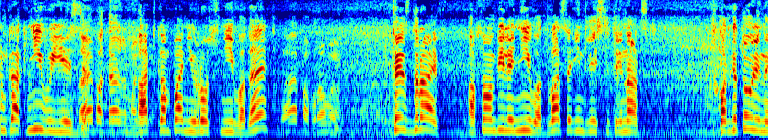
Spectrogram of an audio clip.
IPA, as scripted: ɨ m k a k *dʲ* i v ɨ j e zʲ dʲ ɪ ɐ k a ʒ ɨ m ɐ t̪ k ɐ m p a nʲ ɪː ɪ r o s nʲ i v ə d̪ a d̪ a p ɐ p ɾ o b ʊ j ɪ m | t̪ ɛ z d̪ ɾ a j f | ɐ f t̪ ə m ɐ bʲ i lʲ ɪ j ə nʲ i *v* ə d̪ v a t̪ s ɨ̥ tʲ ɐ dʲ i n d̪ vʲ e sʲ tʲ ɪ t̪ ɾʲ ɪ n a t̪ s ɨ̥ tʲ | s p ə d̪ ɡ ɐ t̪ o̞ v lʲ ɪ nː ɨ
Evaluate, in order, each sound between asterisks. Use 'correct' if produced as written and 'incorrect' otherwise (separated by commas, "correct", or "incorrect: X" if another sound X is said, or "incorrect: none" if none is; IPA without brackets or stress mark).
incorrect: nʲ, correct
